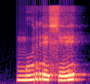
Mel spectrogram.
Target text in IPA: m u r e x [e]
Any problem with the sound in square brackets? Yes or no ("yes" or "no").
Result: no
